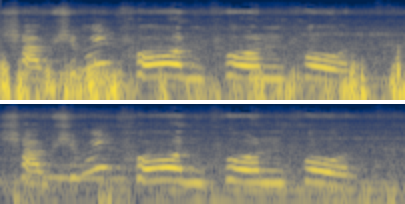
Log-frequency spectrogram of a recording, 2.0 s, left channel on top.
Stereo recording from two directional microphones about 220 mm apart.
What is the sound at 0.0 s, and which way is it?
Speech, 10° left (ahead or behind).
